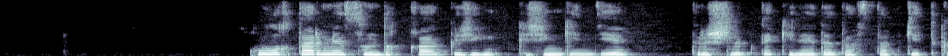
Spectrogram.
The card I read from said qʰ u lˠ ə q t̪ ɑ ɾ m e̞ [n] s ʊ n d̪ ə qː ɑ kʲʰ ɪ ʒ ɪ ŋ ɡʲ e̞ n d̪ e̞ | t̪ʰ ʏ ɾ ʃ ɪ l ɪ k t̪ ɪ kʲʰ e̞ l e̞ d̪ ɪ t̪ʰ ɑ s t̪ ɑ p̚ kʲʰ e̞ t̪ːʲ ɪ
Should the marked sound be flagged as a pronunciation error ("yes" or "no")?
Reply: no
